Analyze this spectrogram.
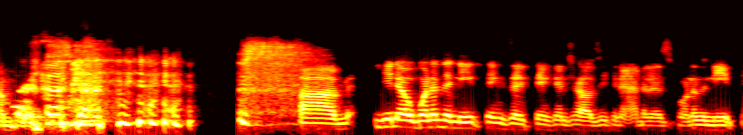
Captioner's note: laughing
